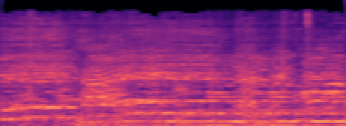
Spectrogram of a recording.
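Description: A man sings a religious hymn through a microphone and loudspeaker, with other voices singing along and steady low notes underneath.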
